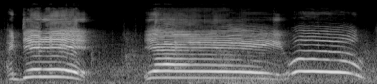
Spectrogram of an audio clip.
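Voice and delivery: loud, high victory whoop; triumphant cheering. Real, not acted. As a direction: cheer like you just pulled it off. Triumph after dropping the bomb.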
